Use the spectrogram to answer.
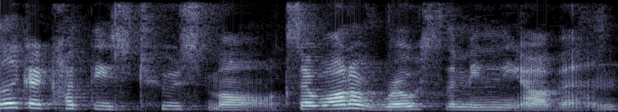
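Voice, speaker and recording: A woman's fairly high, animated voice at a fairly quick pace, with ordinary pitch variation and noticeable background noise. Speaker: lifestyle vlogger. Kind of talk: casual chat. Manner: fast.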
